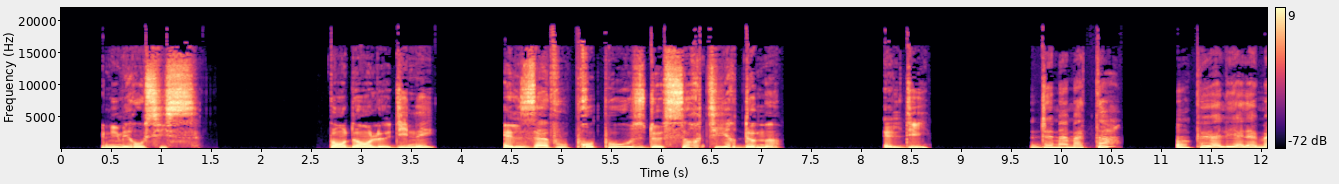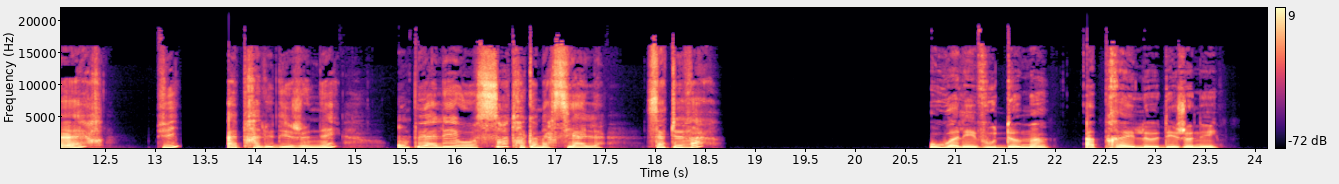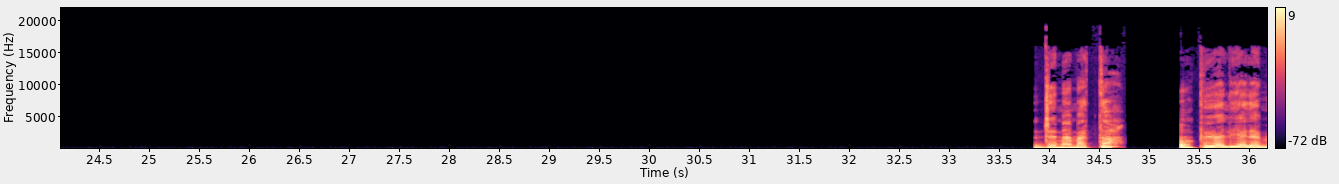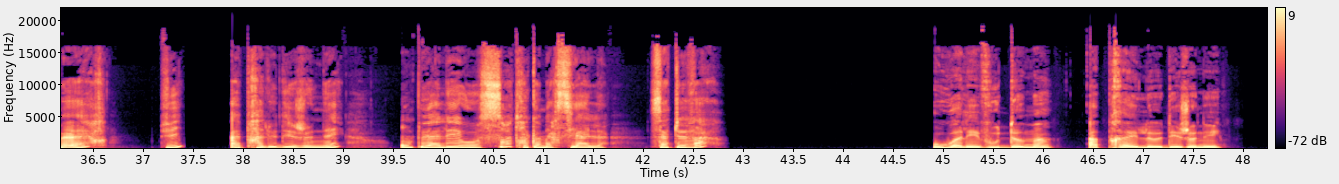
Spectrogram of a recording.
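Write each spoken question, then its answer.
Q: Où allez-vous demain après le déjeuner ?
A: Au centre commercial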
